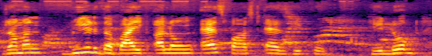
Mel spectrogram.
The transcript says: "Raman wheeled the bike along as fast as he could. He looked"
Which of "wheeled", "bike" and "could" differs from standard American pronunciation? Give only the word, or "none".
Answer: wheeled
